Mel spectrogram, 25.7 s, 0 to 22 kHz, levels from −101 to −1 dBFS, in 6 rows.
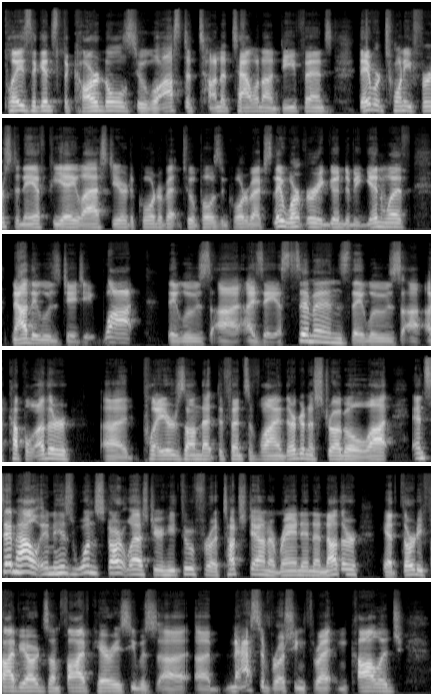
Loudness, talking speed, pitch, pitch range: -25 LUFS, 215 wpm, 130 Hz, 120-155 Hz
